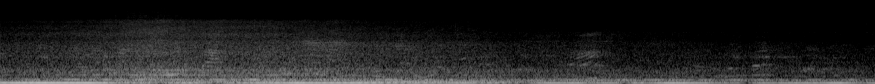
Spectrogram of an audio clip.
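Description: A steady low motor hum, loudest in the first second and easing slightly after.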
